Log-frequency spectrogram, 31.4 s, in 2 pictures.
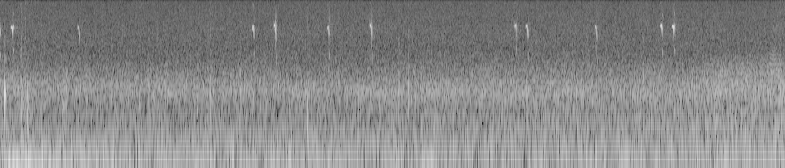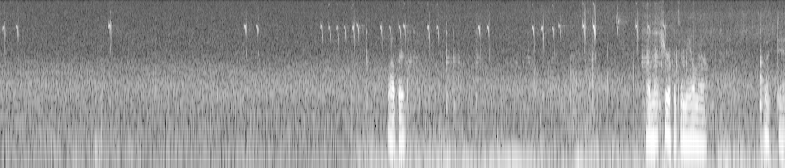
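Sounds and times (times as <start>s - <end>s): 
wild bird chirping: 0.0s - 0.5s, 1.5s - 1.7s, 5.0s - 5.6s, 7.4s - 7.6s, 10.2s - 10.7s, 20.5s - 21.0s, 22.1s - 31.3s
hiss: 0.0s - 31.3s
speech: 23.5s - 24.0s, 28.6s - 30.0s, 31.0s - 31.3s.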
